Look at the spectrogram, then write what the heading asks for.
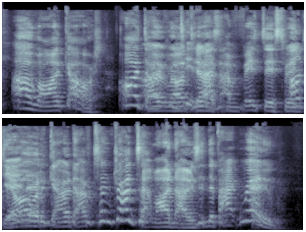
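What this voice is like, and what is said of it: Imitates another person's voice, deliberately poor. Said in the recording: “We're not doing our very best Rufus accents here”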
